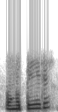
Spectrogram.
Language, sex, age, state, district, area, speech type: Tamil, female, 18-30, Tamil Nadu, Sivaganga, rural, conversation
